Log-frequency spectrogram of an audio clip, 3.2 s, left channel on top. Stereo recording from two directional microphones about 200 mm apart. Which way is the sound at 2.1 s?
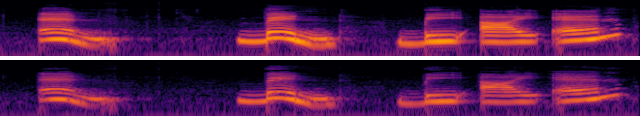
35° left (ahead or behind).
